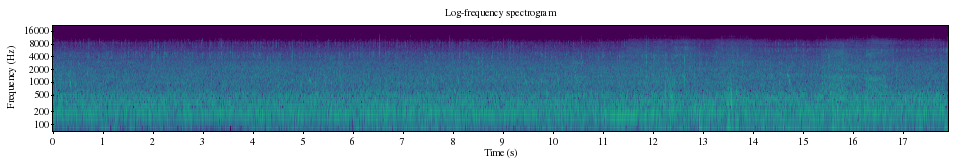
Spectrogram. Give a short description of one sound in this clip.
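Wind rushes steadily across the microphone outdoors.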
